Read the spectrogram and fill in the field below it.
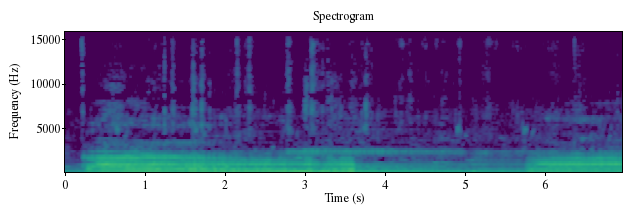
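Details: Mating camel producing long, harmonic groaning roars whose pitch slides and wavers, softening through a quieter middle stretch and then building again near the close.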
